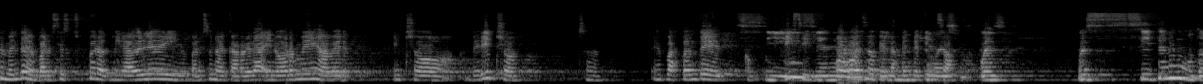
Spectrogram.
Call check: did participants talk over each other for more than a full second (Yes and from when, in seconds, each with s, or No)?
Yes, from 7.4 s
